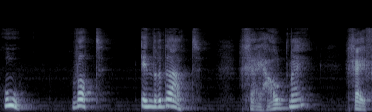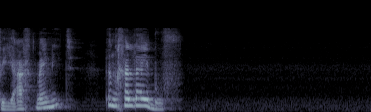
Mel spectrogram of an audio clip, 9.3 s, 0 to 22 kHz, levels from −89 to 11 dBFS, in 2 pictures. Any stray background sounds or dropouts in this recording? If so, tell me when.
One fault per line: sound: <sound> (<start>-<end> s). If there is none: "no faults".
no faults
